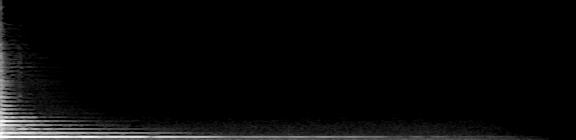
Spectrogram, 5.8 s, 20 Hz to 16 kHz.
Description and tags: single string plucked medium-loud with finger, allowed to decay. this is string 20 of 23, pitch A4 (440 Hz).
